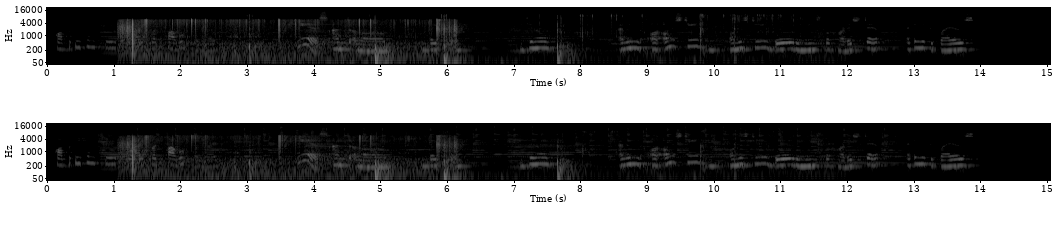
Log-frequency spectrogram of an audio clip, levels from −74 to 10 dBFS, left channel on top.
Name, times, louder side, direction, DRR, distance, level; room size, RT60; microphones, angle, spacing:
voice 1, 0.1-2.6, right 4 dB, 65° right, 10 dB, 1.5 m, -57 dB
sound 1, 0.7-13.2, right 6 dB, 35° right, 2.5 m, -61 dB
Crackle, 1.0-6.1, left 6 dB, 30° left, 1.1 m, -47 dB
sound 2, 1.7-12.0, left 3 dB, 75° left, 3.2 m, -59 dB
voice 2, 3.7-5.2 5.6-6.3 7.1-7.7 8.4-13.9, equal, 5° left, 11 dB, 1.0 m, -54 dB
26.0 x 15.5 x 7.4 m, 1.0 s
head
